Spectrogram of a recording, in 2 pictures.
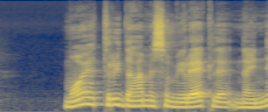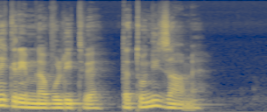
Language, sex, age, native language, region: Slovenian, male, 30-49, Slovenian, Central Slovenia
